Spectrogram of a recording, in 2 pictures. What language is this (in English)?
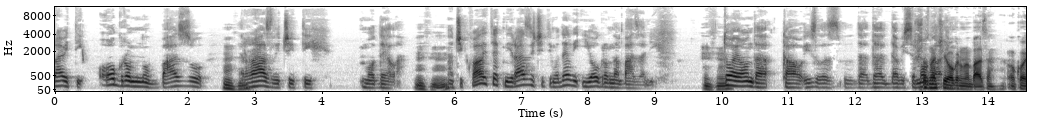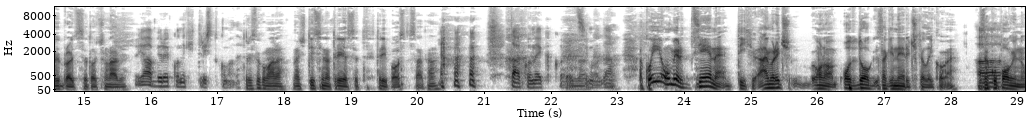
Croatian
